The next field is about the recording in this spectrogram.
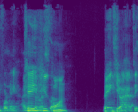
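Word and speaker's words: Ke Huy Quan: Ke-Huy Quan.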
